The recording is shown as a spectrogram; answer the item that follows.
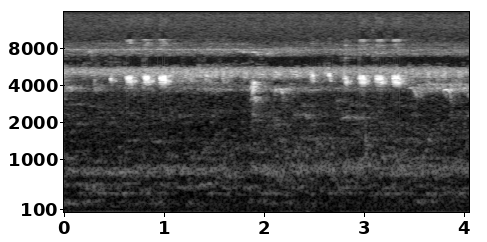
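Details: Grass insects heard as the season changes, giving high, thin chirps in short bursts of three or four quick pulses, separated by gaps of about a second, over a faint background hiss.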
